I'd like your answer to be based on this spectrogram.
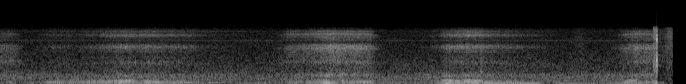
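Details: Great Dane sleeping on the couch, snoring with three slow, rough, rattling breaths about every 1.7 seconds in a quiet room.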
